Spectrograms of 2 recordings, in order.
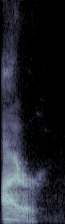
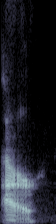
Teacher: So we're not letting the tongue come up to sort of get too close to that Y. We're keeping a little more control and going like ire. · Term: R color it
